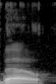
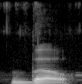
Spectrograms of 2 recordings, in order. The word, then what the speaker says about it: bough: That's a lot of letters for a very short sound. Bow. Bow. You just spell that B-O, you know.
